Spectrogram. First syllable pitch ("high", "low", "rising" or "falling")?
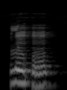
high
